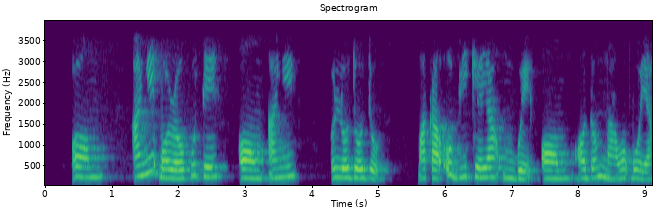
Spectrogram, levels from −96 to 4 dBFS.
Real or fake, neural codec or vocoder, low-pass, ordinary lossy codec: real; none; 3.6 kHz; none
